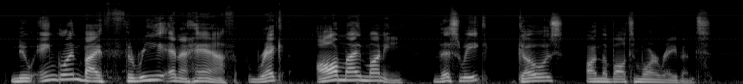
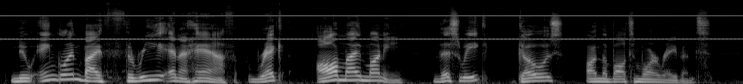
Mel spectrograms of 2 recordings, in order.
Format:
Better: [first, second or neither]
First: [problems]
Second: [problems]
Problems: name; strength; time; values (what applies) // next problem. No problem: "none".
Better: first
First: high-pitched whine; faint; throughout; 10 kHz, 30 dB below the speech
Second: high-pitched whine; loud; throughout; 10 kHz, 9 dB below the speech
